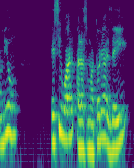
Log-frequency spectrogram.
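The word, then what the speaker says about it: μ: media si es mío se simboliza con esta está como es como una un sí pero se pronuncia miu es igual a la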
